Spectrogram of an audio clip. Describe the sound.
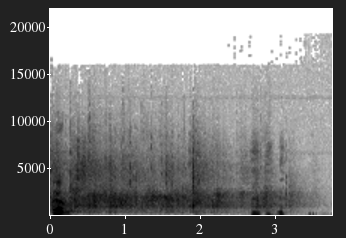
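A small group claps steadily for a few seconds, a dense patter that eases slightly toward the end, with brief voices calling out at the start and again near the finish.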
